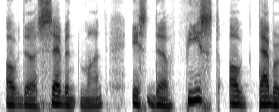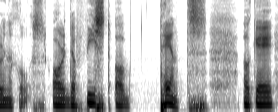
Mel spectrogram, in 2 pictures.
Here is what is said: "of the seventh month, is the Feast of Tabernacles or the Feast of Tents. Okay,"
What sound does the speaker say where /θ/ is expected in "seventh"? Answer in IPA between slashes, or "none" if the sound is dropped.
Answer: /t/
